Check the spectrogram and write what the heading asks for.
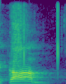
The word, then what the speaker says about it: calm: इसी तरह से काम, शांत, ये काम पढ़ेंगे CALM।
